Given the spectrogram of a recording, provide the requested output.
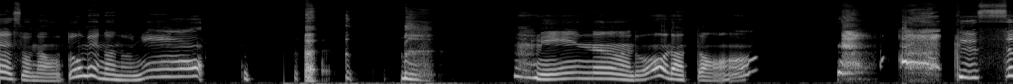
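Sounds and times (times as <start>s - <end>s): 
speech: 0.0s - 4.4s, 5.2s - 7.6s, 8.4s - 10.1s
loud burp from a young woman: 2.8s - 4.6s.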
